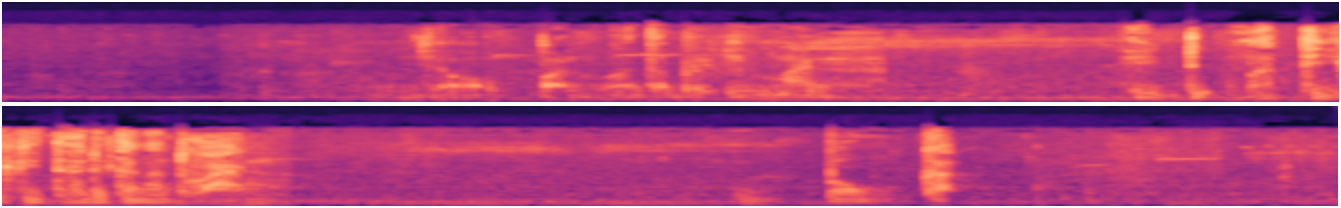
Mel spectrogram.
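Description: An older man speaks with animation.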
